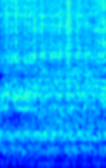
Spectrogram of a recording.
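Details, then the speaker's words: Old AC/furnace blower motor before replacement; capacitor replaced earlier but it is again noisy and overheating, soon locking up and shutting off. Steady whirring hum with a thin constant whine on top; noisy blower motor, bearing wear suspected. "as you can see, this is really noisy. In a few minutes here, it's going to basically lock up and go make a sound, and then it'll shut off completely."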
